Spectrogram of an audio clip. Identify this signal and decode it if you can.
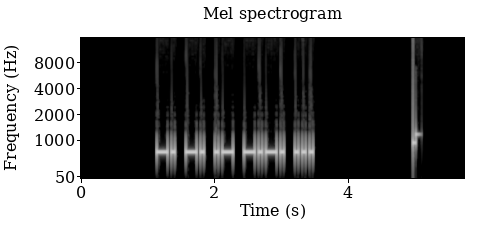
Morse code, heard as a keyed tone, about 23 wpm, 700 Hz. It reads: NNACS
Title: Code Groups - 5 Letters - 22wpm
